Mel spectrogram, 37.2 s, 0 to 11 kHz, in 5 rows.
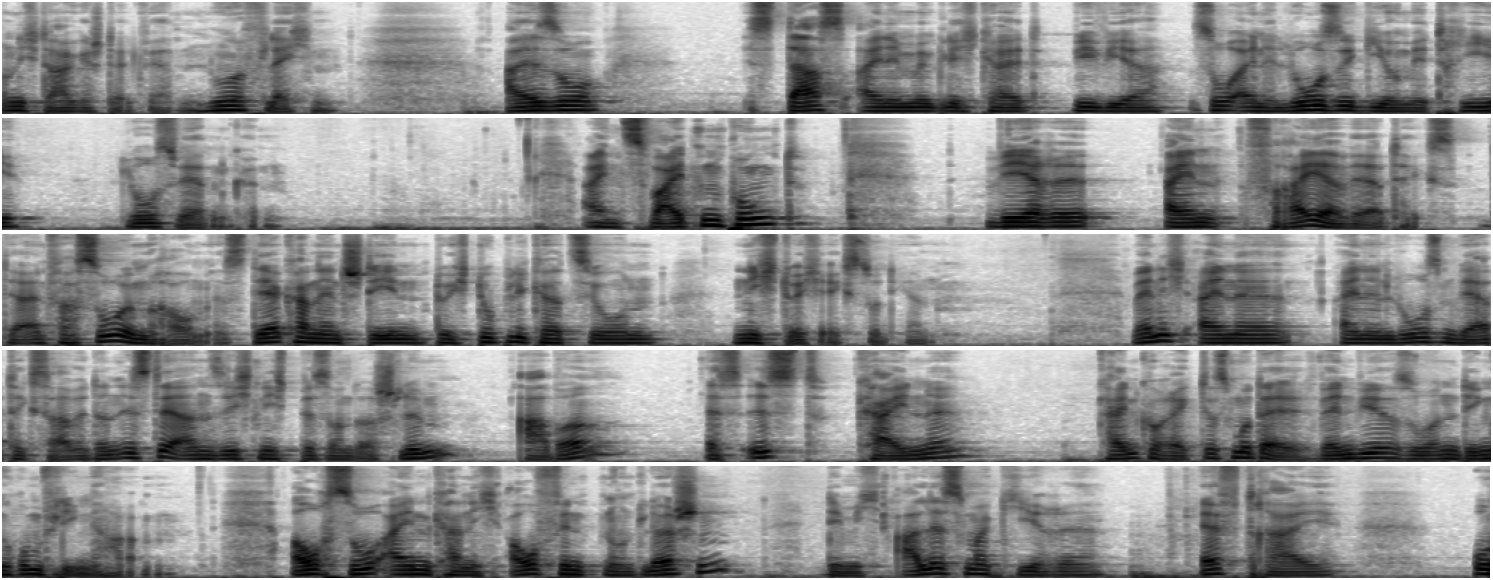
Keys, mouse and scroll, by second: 9.5 middle click, 11.8 middle click, 13.5 shift+d, 15.5 middle click, 20.6-21.2 scroll up 1, 21.2 click, 21.2-21.7 scroll up 1, 21.7 middle click, 25.2 click, 26.6 click, 32.2-32.9 scroll down 2, 32.9 middle click, 33.2 middle click, 34.3 a, 35.6 F3.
